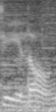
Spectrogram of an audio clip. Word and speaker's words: Keelung: arrived at last in kilong and I have found that it is indeed pronounced G long even though it's spelled with a K oh romanization what do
